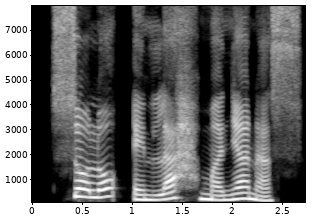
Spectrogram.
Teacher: Ao invés de dizer las mañanas, ela aspira o S de las.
